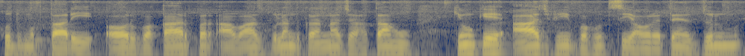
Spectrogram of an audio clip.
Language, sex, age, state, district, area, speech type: Urdu, male, 18-30, Delhi, New Delhi, rural, spontaneous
